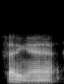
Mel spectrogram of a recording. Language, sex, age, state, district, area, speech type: Tamil, male, 45-60, Tamil Nadu, Nagapattinam, rural, conversation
